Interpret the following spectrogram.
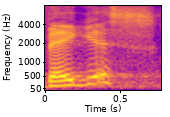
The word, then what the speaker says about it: vagus: stimulate what's called the vagus nerve. Vagus nerve, not like Las Vegas, it's spelled different, vagus.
